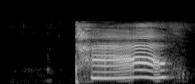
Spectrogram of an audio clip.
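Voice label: "tai2", Mandarin Chinese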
